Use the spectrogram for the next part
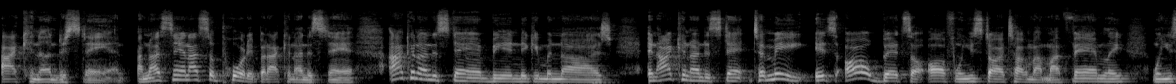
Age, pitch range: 30-49, 115-150 Hz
